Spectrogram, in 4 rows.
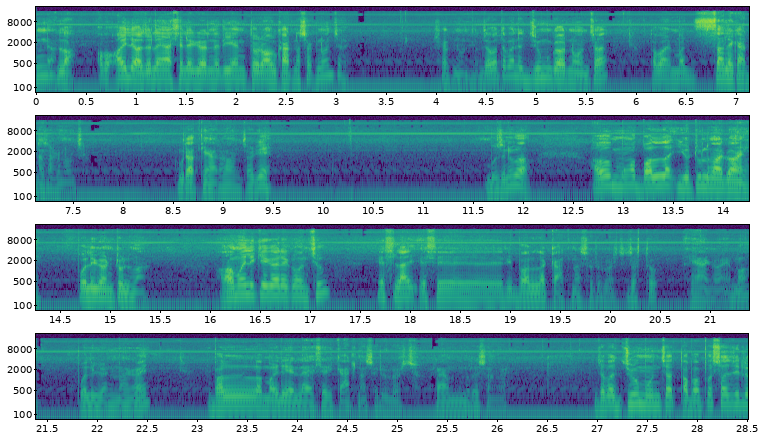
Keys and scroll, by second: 4.5 ctrl+space, 8.8 ctrl+0, 9.6 ctrl+space.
